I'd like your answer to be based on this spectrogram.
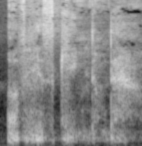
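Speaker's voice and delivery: hushed whispered ending. Acted. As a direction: drop to a whisper for effect. Dramatic drop in sermon.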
